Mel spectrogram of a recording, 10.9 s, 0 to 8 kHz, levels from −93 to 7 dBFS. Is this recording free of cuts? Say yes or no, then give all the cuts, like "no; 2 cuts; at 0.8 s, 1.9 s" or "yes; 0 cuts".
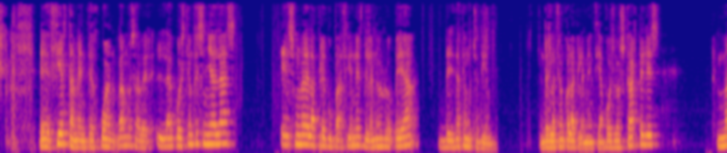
yes; 0 cuts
